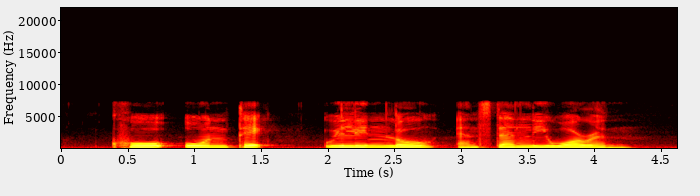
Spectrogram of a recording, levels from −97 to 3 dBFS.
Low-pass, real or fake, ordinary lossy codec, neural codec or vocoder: 7.2 kHz; real; none; none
